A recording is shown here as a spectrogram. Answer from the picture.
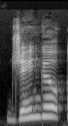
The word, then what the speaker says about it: Django: Django Unchained. The D is silent.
